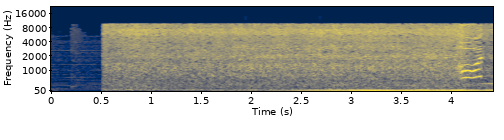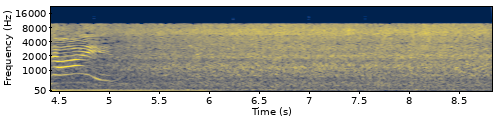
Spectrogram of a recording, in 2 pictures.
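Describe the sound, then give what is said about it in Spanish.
A loud, steady roar of rushing floodwater sweeps a car down a street in western Germany, in North Rhine-Westphalia or Rhineland-Palatinate, pouring unbroken through the whole recording, with a brief shouted voice rising over the torrent midway. “Cerca de una vecina en el oeste de Alemania que ve como su coche nada calle abajo por las fuertes corrientes de agua, en concreto en los estados de Renania del Norte-Westfalia y en Renania Palatinado.”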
